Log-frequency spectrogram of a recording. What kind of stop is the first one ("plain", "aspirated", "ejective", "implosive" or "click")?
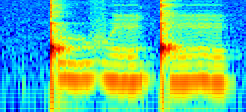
click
